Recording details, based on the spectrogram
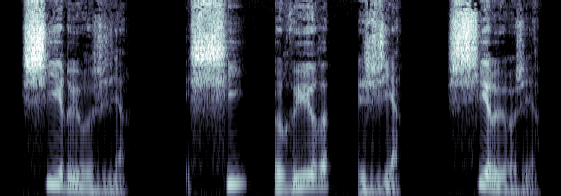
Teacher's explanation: Après le R, attention, le R français se prononce plutôt dans cette partie, d'accord, de la gorge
